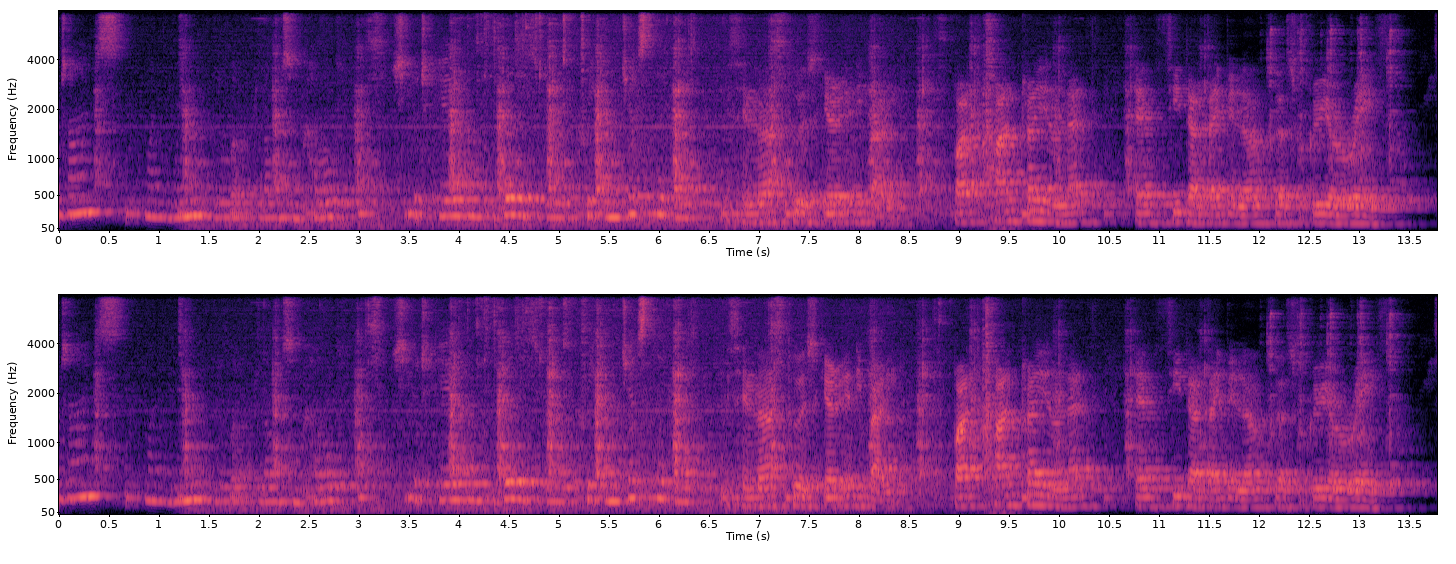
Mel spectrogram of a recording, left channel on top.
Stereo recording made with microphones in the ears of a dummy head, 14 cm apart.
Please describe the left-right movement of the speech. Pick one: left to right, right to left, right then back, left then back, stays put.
right then back.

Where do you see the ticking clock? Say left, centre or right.
centre.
